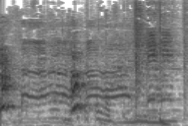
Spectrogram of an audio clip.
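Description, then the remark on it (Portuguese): Dogs bark, yelp and whine over one another in a loud, continuous tussle, with sharp high cries rising above a rough, growling mix. “a gente joga água quando o, o, o cachorro tá.”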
